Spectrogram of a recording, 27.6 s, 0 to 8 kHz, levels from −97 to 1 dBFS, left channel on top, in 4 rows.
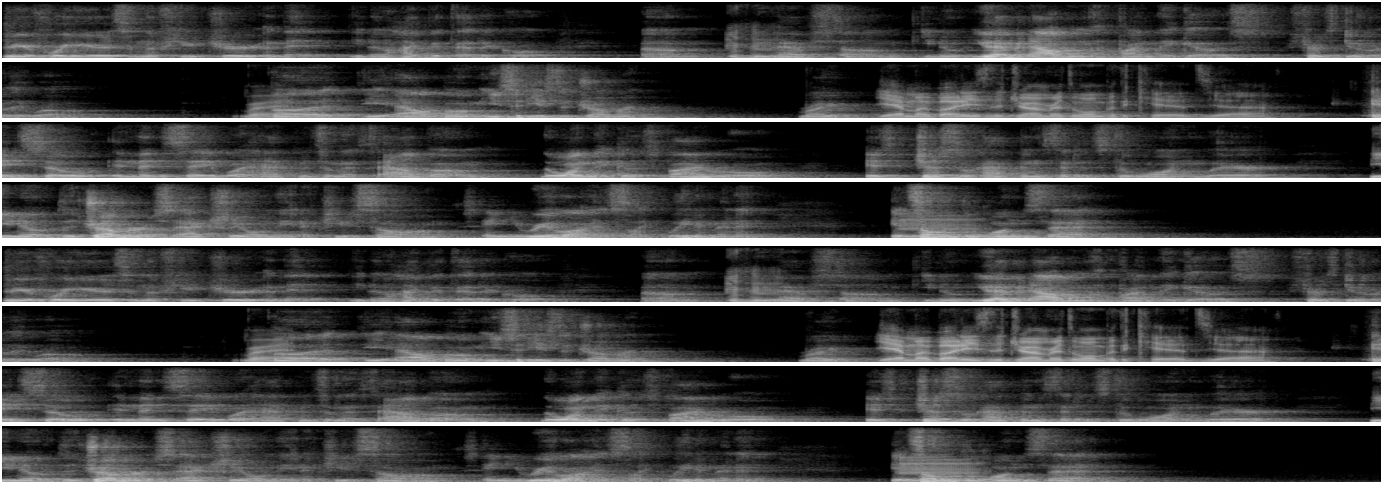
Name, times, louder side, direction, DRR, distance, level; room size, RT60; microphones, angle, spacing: voice 1, 0.0-2.7 3.2-3.5 3.7-7.3 8.2-10.1 10.9-11.1 13.7-16.2 16.5-17.6 18.1-20.1 20.6-24.5 25.1-26.3, equal, 25° left, 2 dB, 1.1 m, -30 dB
voice 2, 11.3-13.2 25.1-25.6, right 3 dB, 15° right, 15 dB, 0.3 m, -32 dB
15.0 x 12.0 x 3.2 m, 1.0 s
head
